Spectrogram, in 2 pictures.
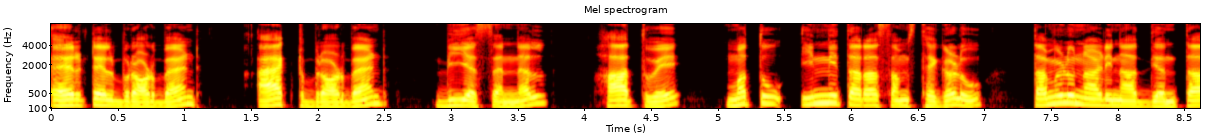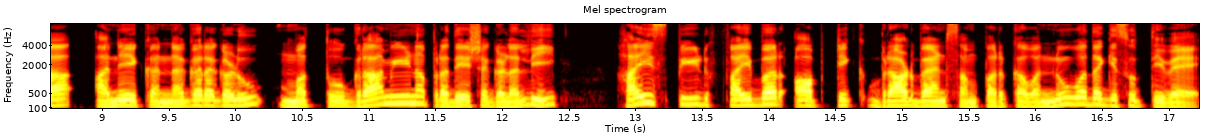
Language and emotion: Kannada, neutral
